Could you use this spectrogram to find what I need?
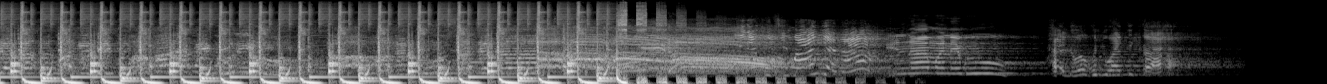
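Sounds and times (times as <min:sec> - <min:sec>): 
hard bass music mix: 0:00.0 - 0:08.8.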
